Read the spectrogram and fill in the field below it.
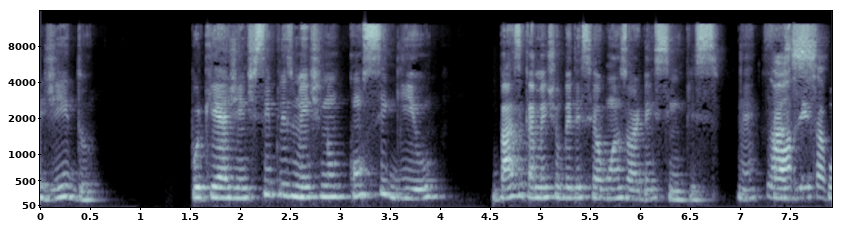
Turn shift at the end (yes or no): yes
